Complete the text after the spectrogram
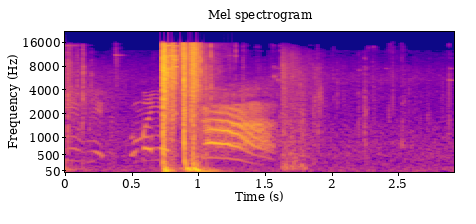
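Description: A rifle fires a single loud shot that echoes off the hills.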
